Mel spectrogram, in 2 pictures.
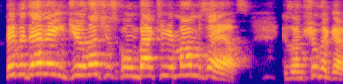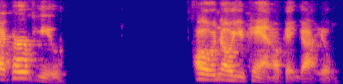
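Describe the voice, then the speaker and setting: On a laid-back livestream, an American woman, middle-aged or older and raised among hippies, reads her chat aloud and answers with joking, salty, slangy irreverence. Her pitch is slightly low, and she speaks animatedly and a little fast.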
